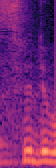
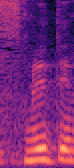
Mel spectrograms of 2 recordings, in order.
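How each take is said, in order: First: স্মৃতি as sriti, no m; silent m. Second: স্মৃতি as smriti, m sounded; m pronounced. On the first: Teacher showing what we say, স্মৃতি without m. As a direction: drop the m from স্মৃতি. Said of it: "আমরা স্মৃতি বলি". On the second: Teacher showing the unused form, স্মৃতি with its m. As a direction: keep the m in স্মৃতি. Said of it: "স্মৃতি না বলে". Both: Shown as a demonstration.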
